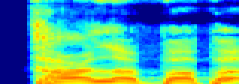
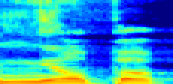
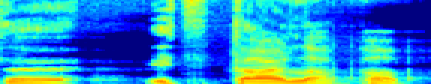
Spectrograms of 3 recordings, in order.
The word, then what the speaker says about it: dar la bab pa: Okay, the next one is called Tarla Bapa. I mispronounced it before. I said Nyalpa, but the carving was wrong. It's Tarla Bapa.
